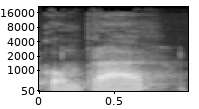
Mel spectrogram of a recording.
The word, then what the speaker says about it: comprar: ejemplos son por ejemplo comprar comprar llegó a la fuerza de pronunciación en la última sílaba a sílaba tónica compra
